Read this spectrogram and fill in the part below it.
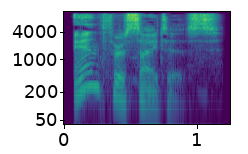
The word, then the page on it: anthracitous: British English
